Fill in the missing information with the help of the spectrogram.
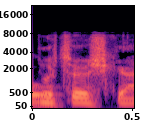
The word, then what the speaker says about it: Batushka: Seeing them live, how do you spell Batushka?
